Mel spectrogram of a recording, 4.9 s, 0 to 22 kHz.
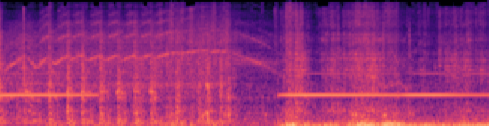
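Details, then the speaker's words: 1998 Jeep Grand Cherokee 4.0 inline six, hard start: uneven starter churn of about four beats a second, a pause, then it catches into a deep rumble and idles fine. It backfires through the intake at 1500 rpm. Sensors, ignition and fuel pressure were checked fine; timing is 6 degrees advanced, and the owner suspects the timing chain and sprockets. "you can see that it has difficulty starting but it idles fine hopefully heard that"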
